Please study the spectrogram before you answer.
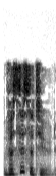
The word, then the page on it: vicissitude: British English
